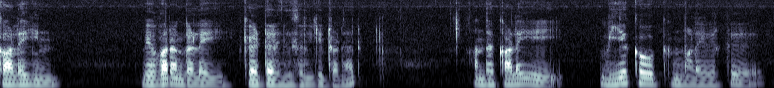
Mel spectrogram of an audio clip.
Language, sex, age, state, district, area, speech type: Tamil, male, 30-45, Tamil Nadu, Thanjavur, rural, spontaneous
